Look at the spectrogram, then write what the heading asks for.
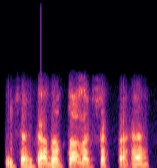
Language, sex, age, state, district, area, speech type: Urdu, male, 60+, Delhi, Central Delhi, urban, conversation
